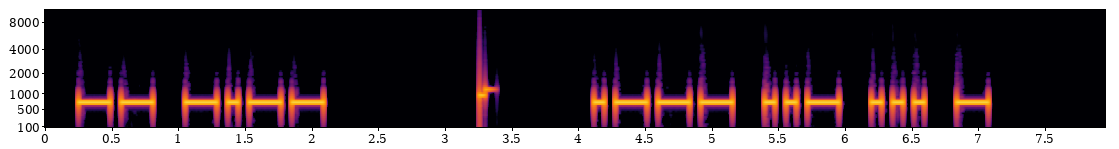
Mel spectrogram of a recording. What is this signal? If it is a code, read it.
Morse code, heard as a keyed tone, about 15 wpm, 700 Hz. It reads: MY JUST
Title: Sentences from Top 200 Words - New Word Drill - 15wpm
